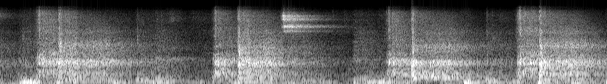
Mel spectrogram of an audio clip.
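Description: Squash rally: the ball smacking off rackets and the court walls about every one and a half seconds, each hit echoing around the court. A short high squeak about three seconds in, typical of a shoe on the wooden floor.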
